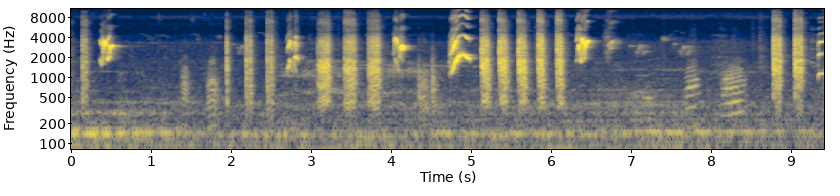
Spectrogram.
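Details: Vigorous Javan myna in full variation for luring and tutoring other starlings; repeated harsh rasping chatter, ringing whistled notes and rapid stuttering trills, with a quieter stretch of warbles before a final loud burst.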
